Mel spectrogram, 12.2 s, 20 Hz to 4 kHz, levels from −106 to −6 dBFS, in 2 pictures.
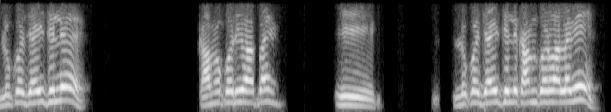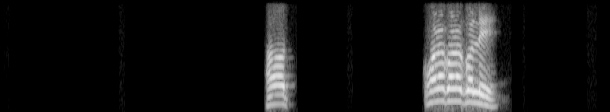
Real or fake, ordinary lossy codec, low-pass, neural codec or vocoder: real; none; 3.6 kHz; none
